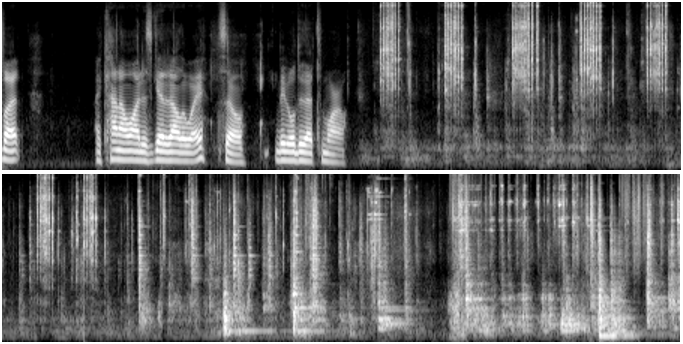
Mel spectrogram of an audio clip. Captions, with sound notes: but I kind of wanna just get it outta the way. So maybe we'll do that tomorrow. (tools clinking)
